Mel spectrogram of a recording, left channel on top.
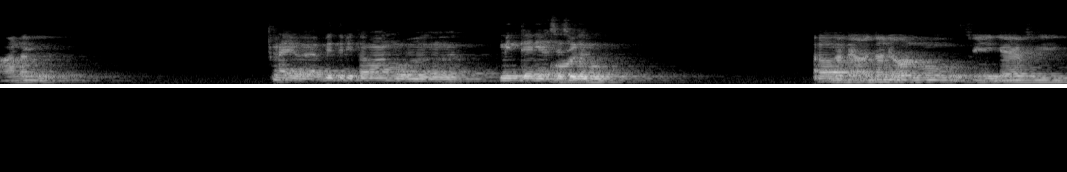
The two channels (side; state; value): right; silent; digital silence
